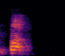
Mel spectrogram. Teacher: The pop in popcorn, the second one, where we don't really say pop, we just say pop and never finish it off. That's different.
